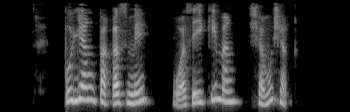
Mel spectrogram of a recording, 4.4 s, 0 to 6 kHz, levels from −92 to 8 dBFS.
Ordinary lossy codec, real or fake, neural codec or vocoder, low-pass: MP3, 48 kbps; real; none; 5.4 kHz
